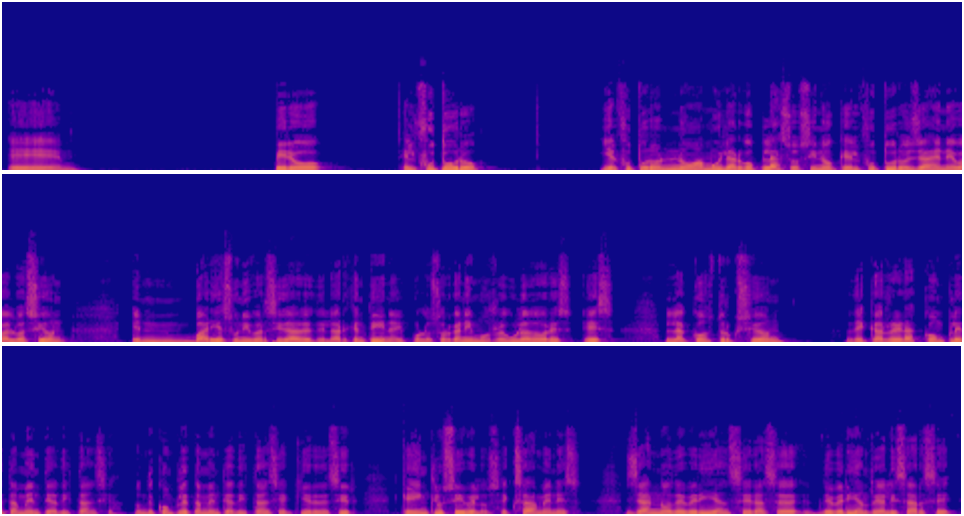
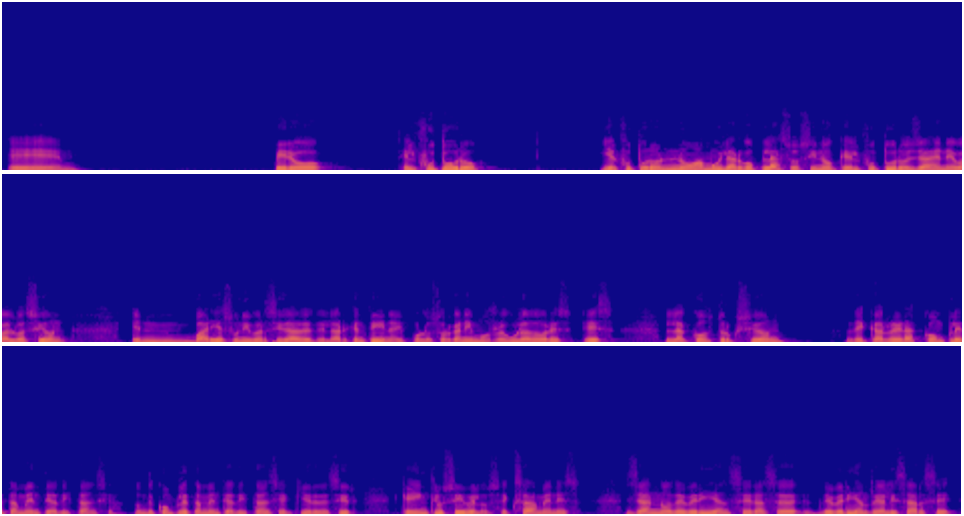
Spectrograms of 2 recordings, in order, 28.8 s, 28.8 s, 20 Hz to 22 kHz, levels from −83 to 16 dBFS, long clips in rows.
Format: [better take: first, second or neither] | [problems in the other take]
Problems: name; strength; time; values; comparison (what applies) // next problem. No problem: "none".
first | muffled; very; fading above 2.5 kHz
